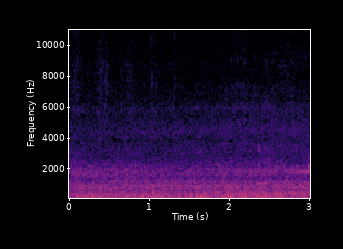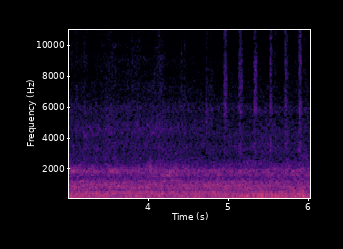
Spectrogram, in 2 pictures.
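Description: Steady rushing outdoor noise of a beach, with no distinct foreground sound.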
